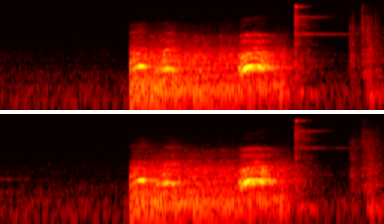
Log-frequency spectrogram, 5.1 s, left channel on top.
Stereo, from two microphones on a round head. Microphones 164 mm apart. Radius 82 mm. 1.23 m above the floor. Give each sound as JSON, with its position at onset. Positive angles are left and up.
{"t": 1.7, "sound": "a shout", "side_deg": 55, "distance_m": 0.7}
{"t": 3.9, "sound": "a microwave", "side_deg": 45, "distance_m": 2.5}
